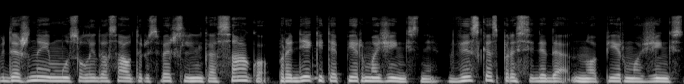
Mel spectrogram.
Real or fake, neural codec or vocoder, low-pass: real; none; 9.9 kHz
